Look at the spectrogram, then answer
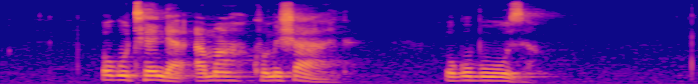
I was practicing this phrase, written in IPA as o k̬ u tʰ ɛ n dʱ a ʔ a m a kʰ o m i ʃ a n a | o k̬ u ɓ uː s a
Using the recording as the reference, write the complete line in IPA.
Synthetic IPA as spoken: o k̬ u tʰ ɛ n dʱ a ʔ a m a kʰ o m i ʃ a n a | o k̬ u ɓ uː z a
